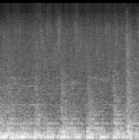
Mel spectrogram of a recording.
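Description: Heavy rain pours steadily and loudly, with a dense wash of drops and low rumbling that fits distant thunder, and no voices are heard.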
